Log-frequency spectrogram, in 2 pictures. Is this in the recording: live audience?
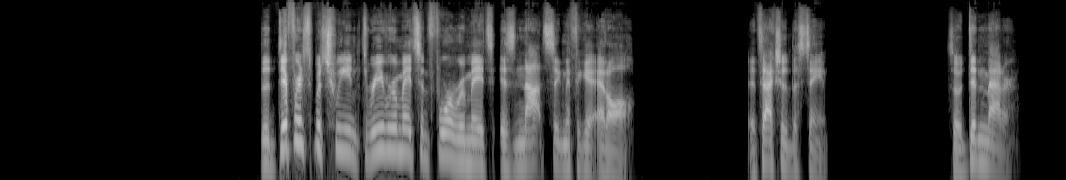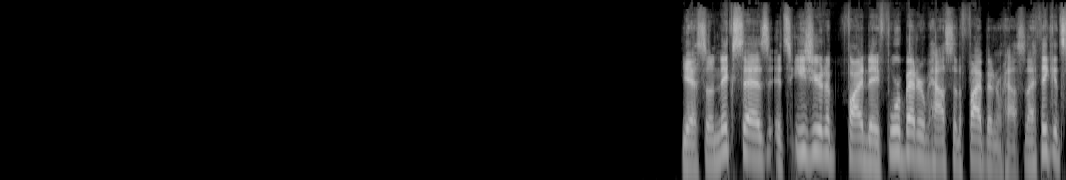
yes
